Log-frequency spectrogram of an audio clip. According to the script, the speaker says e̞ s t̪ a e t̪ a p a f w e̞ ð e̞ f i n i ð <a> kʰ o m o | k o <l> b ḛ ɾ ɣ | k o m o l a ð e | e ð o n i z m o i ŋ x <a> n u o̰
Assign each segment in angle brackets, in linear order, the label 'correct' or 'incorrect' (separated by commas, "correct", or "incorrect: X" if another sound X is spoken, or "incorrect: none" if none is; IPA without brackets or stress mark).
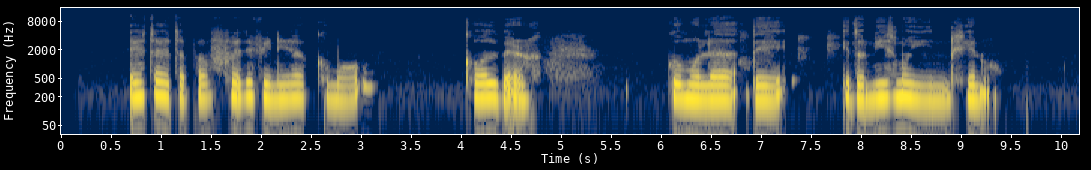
correct, correct, incorrect: e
